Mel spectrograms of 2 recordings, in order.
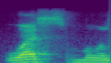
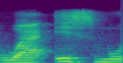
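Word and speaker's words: واسم: Contohnya saya katakan ismi wasmu zaujati syifa di ismi. Nama saya bukan wa ismu zaujati. Wasmu. Terus wasmu itu cara membacanya begitu.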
